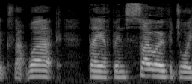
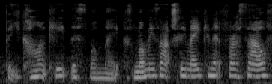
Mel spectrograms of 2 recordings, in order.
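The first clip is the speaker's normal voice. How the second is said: whispered to son; 9 dB quieter than usual. Retold or imitated. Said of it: "And I went".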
